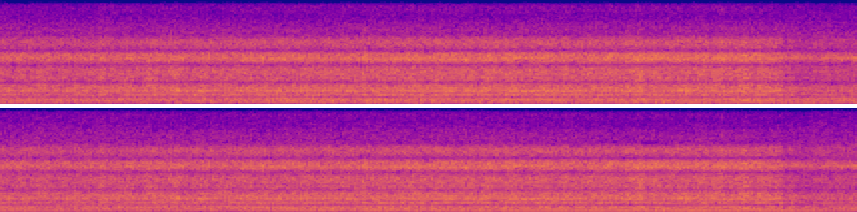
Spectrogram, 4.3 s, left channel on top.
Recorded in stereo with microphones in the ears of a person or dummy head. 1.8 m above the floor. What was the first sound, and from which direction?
A fan, centre (ahead or behind).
